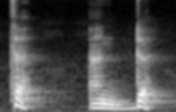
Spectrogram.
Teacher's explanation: alveolar alveolar sounds alveolar sounds is when you have your tongue the tip of the tongue touches the alveolar ridge behind your teeth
